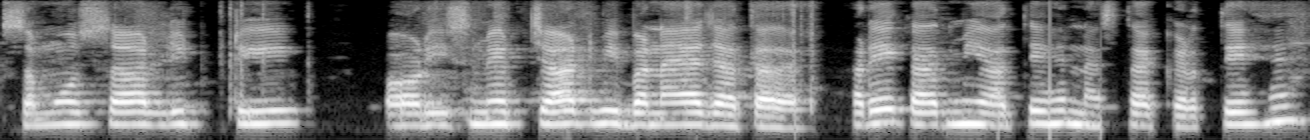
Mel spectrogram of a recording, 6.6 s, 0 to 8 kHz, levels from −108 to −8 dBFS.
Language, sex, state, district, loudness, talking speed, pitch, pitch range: Hindi, female, Bihar, Sitamarhi, -15 LUFS, 155 wpm, 230 Hz, 220-245 Hz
